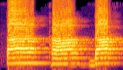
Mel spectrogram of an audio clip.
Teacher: जीभ जो है, हमारी जिह्वा जो है वो दांत में जाकर के टकरा रही है हमारे, इसलिए दंत ध्वनियां हैं।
